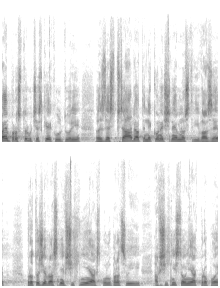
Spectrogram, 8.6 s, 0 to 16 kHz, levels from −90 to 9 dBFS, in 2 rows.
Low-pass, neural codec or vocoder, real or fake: 14.4 kHz; none; real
